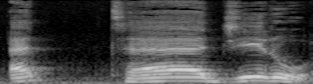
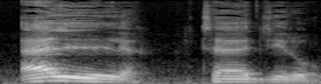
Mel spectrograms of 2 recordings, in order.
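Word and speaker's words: التاجر: It becomes at-tajiru and not al-tajiru. We don't say the lam, we say at-tajiru.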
